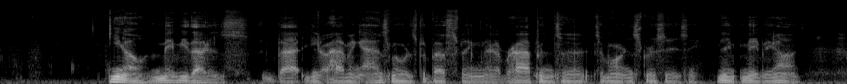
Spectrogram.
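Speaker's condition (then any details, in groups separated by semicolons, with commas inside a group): Cleft palate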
